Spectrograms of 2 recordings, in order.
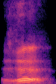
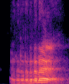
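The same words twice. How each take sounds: First: The R is uvular, as in Israeli. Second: The R is trilled, as in Italian.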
